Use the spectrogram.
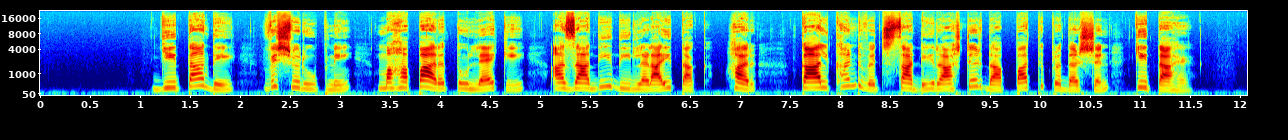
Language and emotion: Punjabi, neutral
